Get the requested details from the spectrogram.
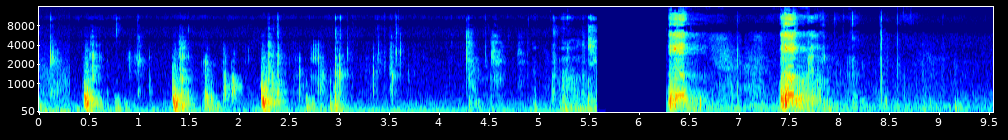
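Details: A cat's repeated short, harsh hacking bursts, then a pause and louder wet heaving; a cat coughing and then retching to vomit, two actions easily confused with bringing up a hairball.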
